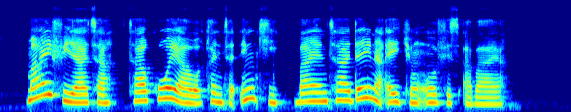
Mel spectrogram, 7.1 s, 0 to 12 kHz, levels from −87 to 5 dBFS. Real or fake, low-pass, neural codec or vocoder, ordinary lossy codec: real; 7.2 kHz; none; Opus, 24 kbps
